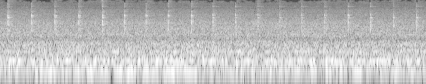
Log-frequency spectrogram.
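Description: Faint room tone: a steady low hum with a quiet, rapid, regular ticking, about four or five ticks a second.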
